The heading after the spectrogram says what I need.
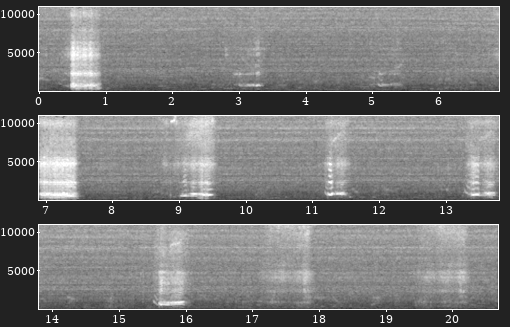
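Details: Stridor in a sleeping child after tracheostomy tube removal: harsh, high-pitched noisy sounds with each breath in.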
